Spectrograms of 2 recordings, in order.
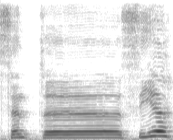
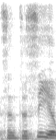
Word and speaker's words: Synthesia: and I hate this because I can never pronounce this word it's sent to Sia I think that's it Synthesia which allows you to create a AI Avatar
